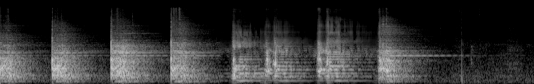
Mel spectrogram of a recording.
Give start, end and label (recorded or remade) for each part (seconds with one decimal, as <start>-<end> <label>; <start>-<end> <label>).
0.0-2.2 recorded; 2.2-3.8 remade; 3.8-5.3 recorded

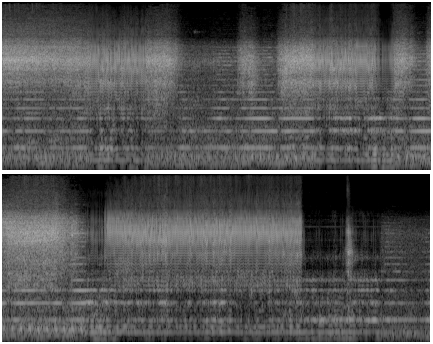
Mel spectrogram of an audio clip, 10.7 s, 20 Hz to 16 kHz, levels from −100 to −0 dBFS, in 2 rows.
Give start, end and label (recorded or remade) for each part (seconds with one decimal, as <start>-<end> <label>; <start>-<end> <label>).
0.0-1.1 recorded; 1.1-1.8 remade; 1.8-3.9 recorded; 3.9-4.9 remade; 4.9-6.4 recorded; 6.4-10.1 remade; 10.1-10.7 recorded

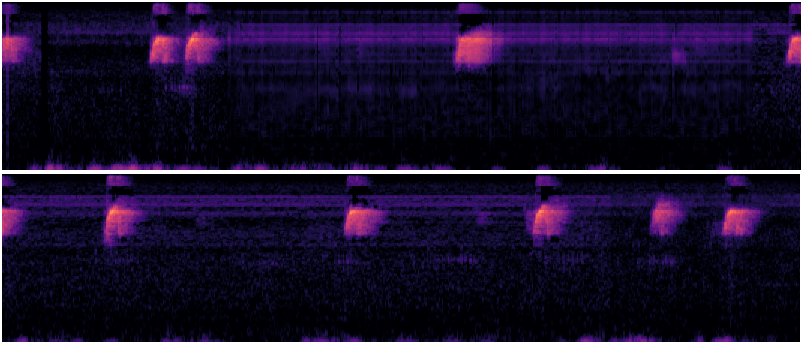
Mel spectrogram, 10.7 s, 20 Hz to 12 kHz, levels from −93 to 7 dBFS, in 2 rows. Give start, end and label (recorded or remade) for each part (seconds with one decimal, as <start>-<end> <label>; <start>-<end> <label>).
0.0-1.5 recorded; 1.5-5.0 remade; 5.0-10.7 recorded

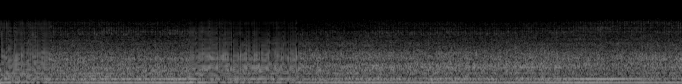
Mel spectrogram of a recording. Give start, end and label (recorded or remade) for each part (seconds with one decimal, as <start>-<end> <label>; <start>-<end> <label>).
0.0-0.5 remade; 0.5-1.9 recorded; 1.9-3.0 remade; 3.0-6.8 recorded

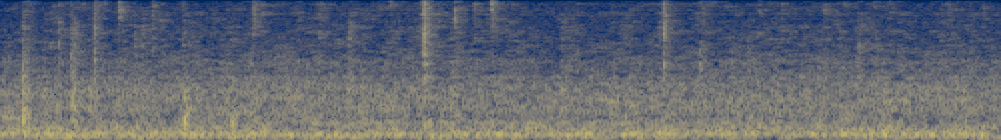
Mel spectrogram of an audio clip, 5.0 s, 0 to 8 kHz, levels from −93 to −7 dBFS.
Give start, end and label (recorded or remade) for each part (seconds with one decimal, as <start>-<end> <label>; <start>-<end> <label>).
0.0-0.8 recorded; 0.8-5.0 remade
